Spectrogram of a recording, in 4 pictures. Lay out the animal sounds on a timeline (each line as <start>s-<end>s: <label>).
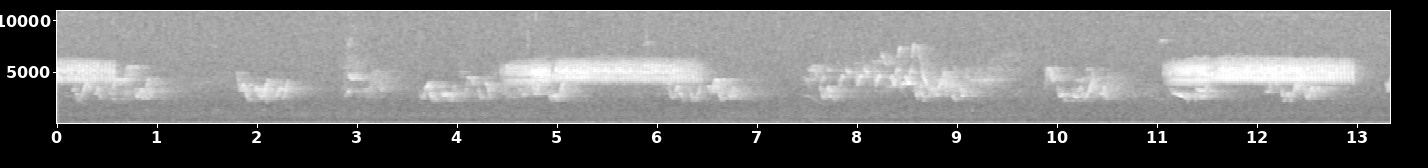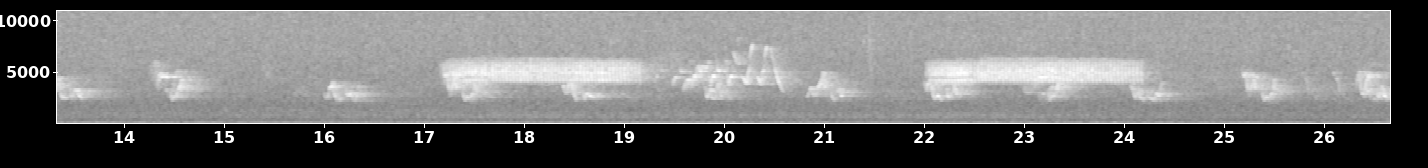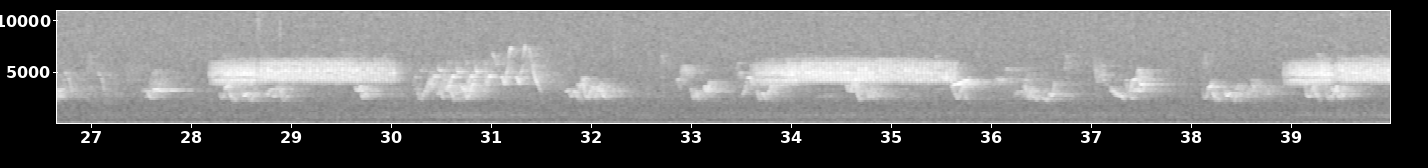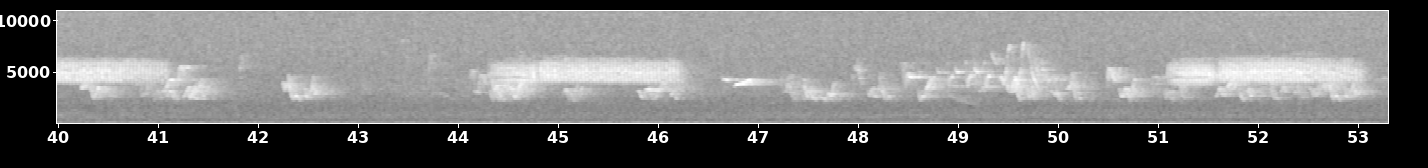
0.0s-0.7s: Chipping Sparrow (Spizella passerina)
0.0s-41.6s: Red-eyed Vireo (Vireo olivaceus)
4.4s-6.5s: Chipping Sparrow (Spizella passerina)
7.7s-9.0s: Chimney Swift (Chaetura pelagica)
11.0s-13.1s: Chipping Sparrow (Spizella passerina)
17.2s-19.3s: Chipping Sparrow (Spizella passerina)
19.4s-20.7s: Chimney Swift (Chaetura pelagica)
22.0s-24.3s: Chipping Sparrow (Spizella passerina)
25.4s-27.5s: Ovenbird (Seiurus aurocapilla)
28.1s-30.2s: Chipping Sparrow (Spizella passerina)
30.2s-31.5s: Chimney Swift (Chaetura pelagica)
33.6s-35.7s: Chipping Sparrow (Spizella passerina)
38.9s-41.2s: Chipping Sparrow (Spizella passerina)
42.1s-53.3s: Red-eyed Vireo (Vireo olivaceus)
44.4s-46.3s: Chipping Sparrow (Spizella passerina)
48.5s-49.9s: Chimney Swift (Chaetura pelagica)
51.1s-53.0s: Chipping Sparrow (Spizella passerina)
